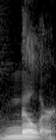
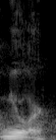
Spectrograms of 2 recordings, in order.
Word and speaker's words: Mueller: area of East Austin it's actually pronounced Miller however here everybody wants to call it Mueller whichever way you go the correct pronunciation is actually Miller some other areas of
